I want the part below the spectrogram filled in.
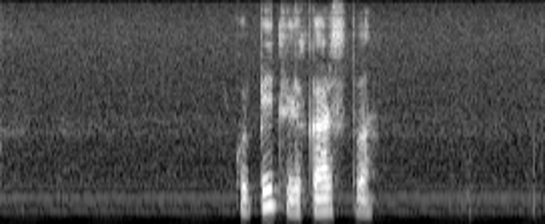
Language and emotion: Russian, neutral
